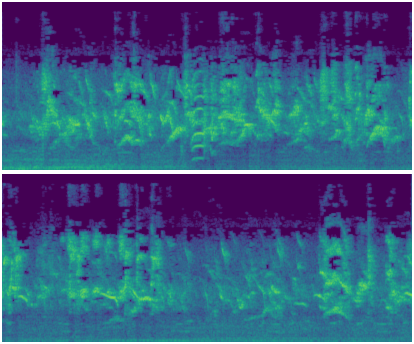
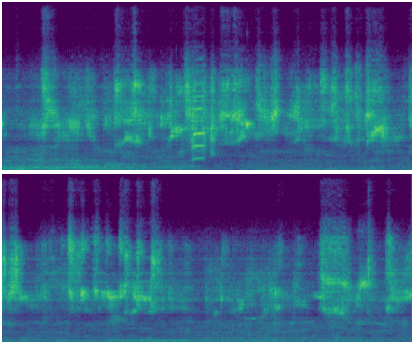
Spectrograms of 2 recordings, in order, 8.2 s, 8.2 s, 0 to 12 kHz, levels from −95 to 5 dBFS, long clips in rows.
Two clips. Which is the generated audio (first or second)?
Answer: second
